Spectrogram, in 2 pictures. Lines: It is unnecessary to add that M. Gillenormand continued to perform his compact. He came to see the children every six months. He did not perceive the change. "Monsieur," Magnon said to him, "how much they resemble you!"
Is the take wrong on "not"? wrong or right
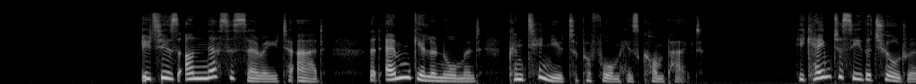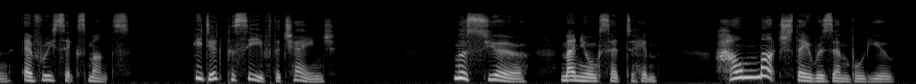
wrong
